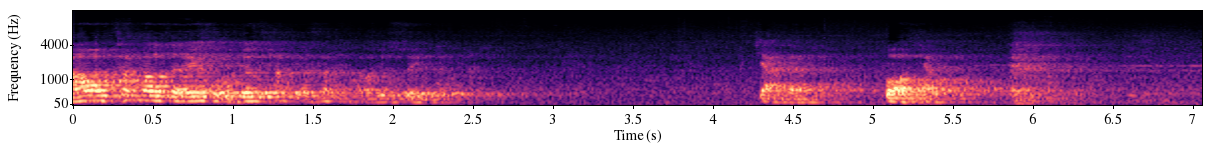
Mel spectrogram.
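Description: A young man shouts into a microphone through loud speakers.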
